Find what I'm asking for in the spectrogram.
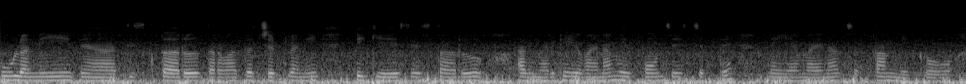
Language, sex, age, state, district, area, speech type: Telugu, female, 30-45, Andhra Pradesh, Annamaya, urban, spontaneous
